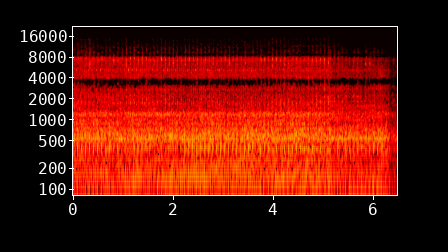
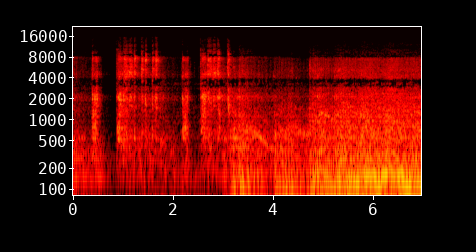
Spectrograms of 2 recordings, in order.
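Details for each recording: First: Suzuki Gixer motorcycle, recorded close to the engine at idle: loud rapid metallic clatter with no low thump underneath; timing chain rattle, to be fixed by opening the timing chain tensioner. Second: Suzuki Gixer motorcycle engine after repair: a few stumbling start attempts, then a steady, even idle with no tapping or rattle; the earlier loud engine noise is gone after reassembly and timing tensioner refit, normal idle.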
